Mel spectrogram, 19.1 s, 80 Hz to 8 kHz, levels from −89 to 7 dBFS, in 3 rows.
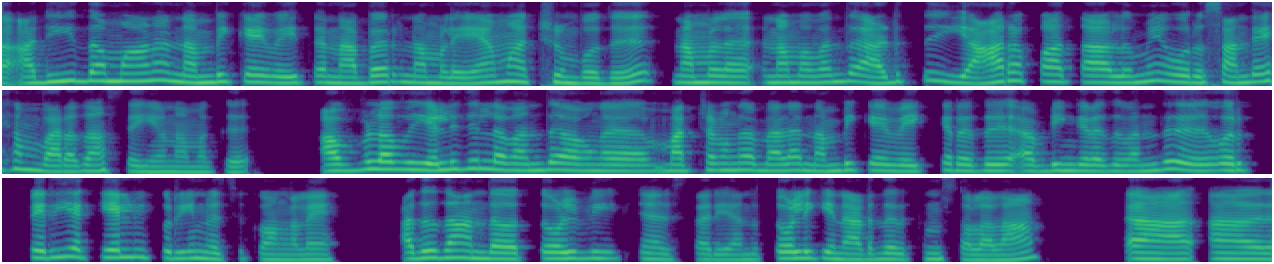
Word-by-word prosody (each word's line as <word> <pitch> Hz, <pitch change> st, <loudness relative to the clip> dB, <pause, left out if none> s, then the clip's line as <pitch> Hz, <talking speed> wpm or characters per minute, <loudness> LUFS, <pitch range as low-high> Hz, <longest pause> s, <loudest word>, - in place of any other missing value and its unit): அதீதமான 270 Hz, +3 st, +2 dB, 0.2 s
நம்பிக்கை 240 Hz, +2 st, +2 dB
வைத்த 215 Hz, +2 st, -2 dB
நபர் 230 Hz, +4 st, +1 dB
நம்மளை 200 Hz, -2 st, 0 dB
ஏமாற்றும்போது, 220 Hz, -5 st, 0 dB, 0.3 s
நம்மள 225 Hz, 0 st, +2 dB, 0.3 s
நம்ம 220 Hz, 0 st, +1 dB
வந்து 250 Hz, +2 st, -2 dB
அடுத்து 245 Hz, +8 st, -5 dB, 0.2 s
யார 245 Hz, +8 st, +4 dB, 0.2 s
பார்த்தாலுமே 235 Hz, 0 st, +1 dB
ஒரு 220 Hz, -2 st, 0 dB
சந்தேகம் 250 Hz, +4 st, 0 dB
வர 195 Hz, 0 st, +1 dB
தான் 205 Hz, -, -3 dB
செய்யும், 180 Hz, -1 st, -3 dB
நமக்கு. 175 Hz, 0 st, -7 dB, 0.5 s
அவ்வளவு 255 Hz, +4 st, +2 dB
எளிதில 265 Hz, +2 st, +1 dB
வந்து 225 Hz, +2 st, 0 dB
அவங்க 215 Hz, -1 st, -1 dB, 0.3 s
மற்றவங்க 230 Hz, +2 st, 0 dB
மேல 215 Hz, +1 st, +1 dB
நம்பிக்கை 225 Hz, +2 st, -1 dB
வைக்கிறது, 210 Hz, +1 st, -1 dB, 0.2 s
அப்படிங்கிறது 205 Hz, 0 st, -1 dB
வந்து, 225 Hz, +6 st, -1 dB, 0.2 s
ஒரு 225 Hz, 0 st, +2 dB, 0.3 s
பெரிய 265 Hz, +4 st, +3 dB
கேள்விக்குறின்னு 240 Hz, -4 st, +1 dB
வச்சுக்கோங்களேன். 185 Hz, -3 st, -4 dB, 0.4 s
அதுதான் 245 Hz, +2 st, +3 dB
அந்த 220 Hz, -1 st, +2 dB, 0.2 s
தோல்விக்கு 220 Hz, 0 st, 0 dB
அ, -, -, -4 dB
சாரி 185 Hz, -2 st, -5 dB
அந்த 185 Hz, 0 st, -8 dB
தோழிக்கு 225 Hz, 0 st, +3 dB
நடந்திருக்குன்னு 200 Hz, +1 st, -3 dB
சொல்லலாம். 180 Hz, +5 st, -1 dB, 0.5 s
அ -, -, +7 dB, 0.4 s
அத 205 Hz, -1 st, +2 dB
220 Hz, 135 wpm, -22 LUFS, 205-240 Hz, 0.5 s, அ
